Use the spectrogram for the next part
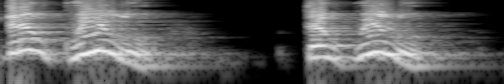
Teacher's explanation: i é semivogal é decrescente decresce diminui em tranquilo tranquilo o o ditongo vai aumentando o u o som do U aumenta pro som do I ele vai em direção ao I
